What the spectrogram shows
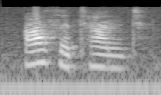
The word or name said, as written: oscitant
